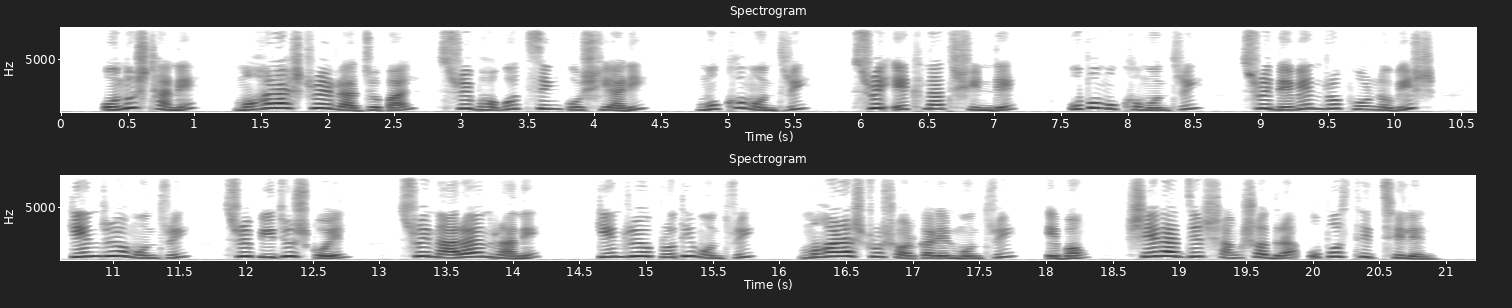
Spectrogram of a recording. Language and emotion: Bengali, neutral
